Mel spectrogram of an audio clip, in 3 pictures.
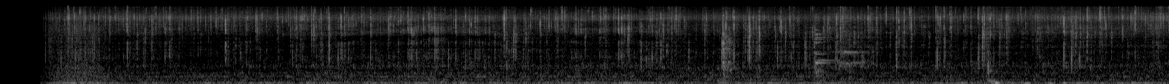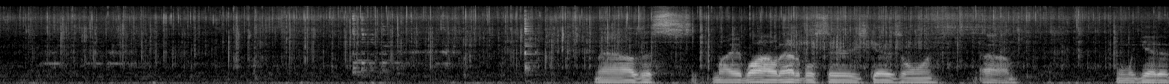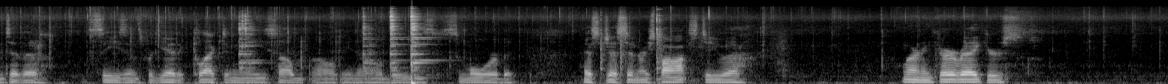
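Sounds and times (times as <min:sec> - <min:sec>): slices sizzling in butter: 0:00.4 - 0:35.0
fork knocking on skillet: 0:08.2 - 0:08.7, 0:15.2 - 0:16.3, 0:16.9 - 0:17.2, 0:25.8 - 0:26.1, 0:27.0 - 0:27.9.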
